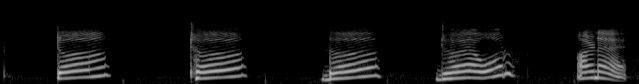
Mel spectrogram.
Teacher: जब हम इनका उच्चारण करते हैं तो हमारी जीभ का अगला भाग है वो तालु के सबसे ऊंचे भाग को स्पर्श करता है। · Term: मूर्धन्य वर्ण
